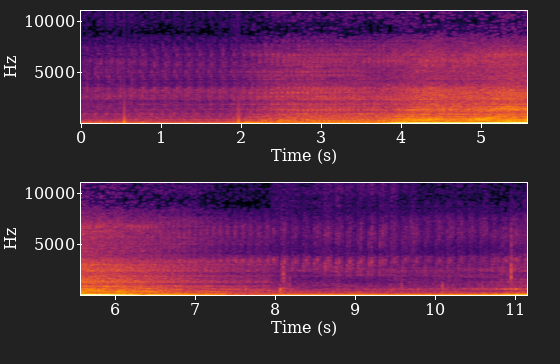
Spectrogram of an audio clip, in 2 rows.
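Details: BMW E36 318is with M42 petrol four-cylinder, idling with a quick rev. A light regular tick rides over the idle, starting suddenly the morning after oil pan gasket replacement and oil pan crack welding. Cause unknown.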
